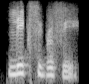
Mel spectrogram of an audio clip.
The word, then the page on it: lexigraphy: Indian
